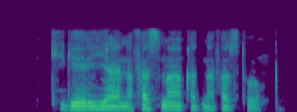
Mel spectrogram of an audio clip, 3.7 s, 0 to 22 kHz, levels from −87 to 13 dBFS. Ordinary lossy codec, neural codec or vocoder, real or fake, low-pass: Opus, 32 kbps; none; real; 7.2 kHz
